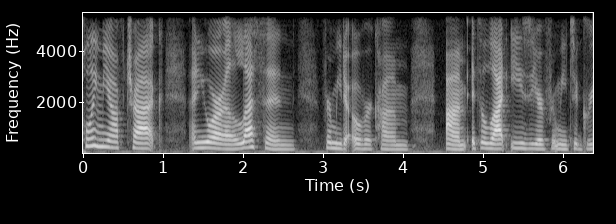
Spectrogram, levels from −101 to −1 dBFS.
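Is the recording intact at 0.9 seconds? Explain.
Yes, the speech at 0.9 seconds is intact, with no dropout, click, distortion or other fault at that moment.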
